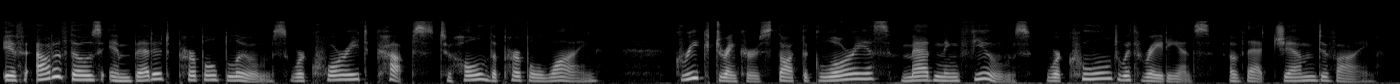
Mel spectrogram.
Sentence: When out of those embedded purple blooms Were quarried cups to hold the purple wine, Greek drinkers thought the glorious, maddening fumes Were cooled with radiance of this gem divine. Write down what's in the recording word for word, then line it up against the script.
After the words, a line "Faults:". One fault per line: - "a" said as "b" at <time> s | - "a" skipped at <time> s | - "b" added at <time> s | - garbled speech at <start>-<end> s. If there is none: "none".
If out of those embedded purple blooms Were quarried cups to hold the purple wine, Greek drinkers thought the glorious, maddening fumes Were cooled with radiance of that gem divine.
Faults:
- "When" said as "If" at 0.0 s
- "this" said as "that" at 12.4 s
